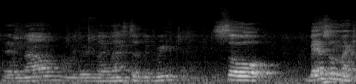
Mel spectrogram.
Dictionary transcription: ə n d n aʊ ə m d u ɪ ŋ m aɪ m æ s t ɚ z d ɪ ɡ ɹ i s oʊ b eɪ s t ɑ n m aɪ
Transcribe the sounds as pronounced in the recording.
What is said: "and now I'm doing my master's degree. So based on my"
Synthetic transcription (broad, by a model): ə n n aʊ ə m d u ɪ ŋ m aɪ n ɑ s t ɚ d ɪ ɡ ɹ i s oʊ b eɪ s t ɑ n m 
